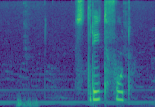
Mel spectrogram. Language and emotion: Russian, neutral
